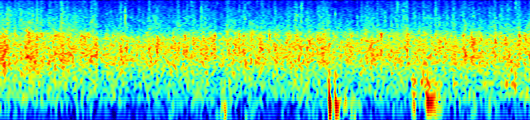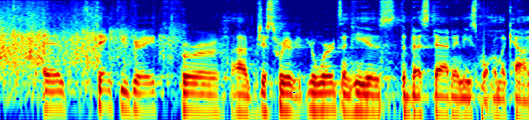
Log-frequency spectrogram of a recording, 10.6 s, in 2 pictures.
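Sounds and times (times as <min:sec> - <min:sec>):
audience applause: 0:00.0 - 0:07.3
speech: 0:05.8 - 0:10.5.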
